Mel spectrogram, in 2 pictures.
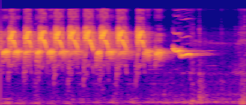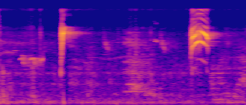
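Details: Brown-throated sunbird recorded for teaching captive birds: a quick train of doubled high and mid whistled notes, then a sliding trill, scattered single chips, and a last sharp note after a pause.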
